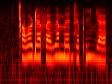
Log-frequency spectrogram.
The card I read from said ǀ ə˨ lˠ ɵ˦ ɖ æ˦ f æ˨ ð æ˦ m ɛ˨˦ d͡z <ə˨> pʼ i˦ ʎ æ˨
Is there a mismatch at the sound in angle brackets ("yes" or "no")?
yes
